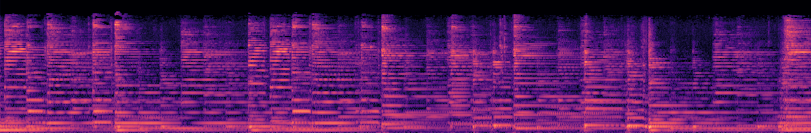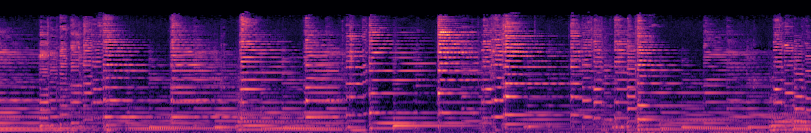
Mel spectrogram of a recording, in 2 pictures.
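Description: Solo acoustic guitar playing picked notes and chords in a steady run, recorded through a webcam microphone.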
